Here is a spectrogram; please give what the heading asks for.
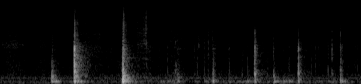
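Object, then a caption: Fabric-covered rigid cardboard box. Fingertips tap on the flat top of a closed, book-sized, rigid cardboard box set covered in blue suede-like fabric, held as it lies on a table. An irregular series of soft, dull, low-pitched taps comes through, each dying away almost instantly, with a few stronger ones early on and lighter ones after.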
